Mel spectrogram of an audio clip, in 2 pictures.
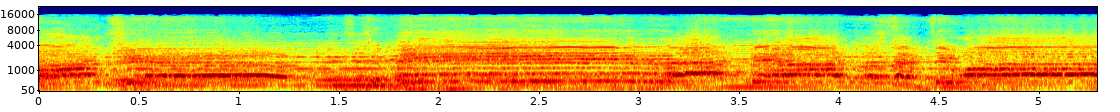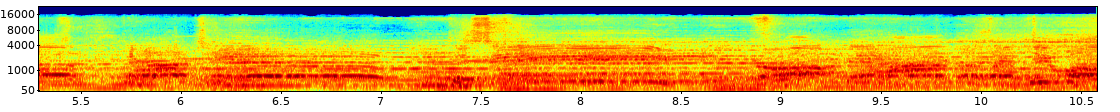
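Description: Live concert music: a singer holds long notes over a band and orchestra.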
